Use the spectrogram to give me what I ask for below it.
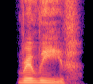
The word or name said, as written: relieve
